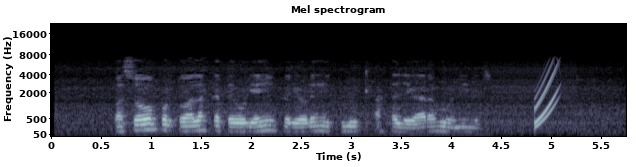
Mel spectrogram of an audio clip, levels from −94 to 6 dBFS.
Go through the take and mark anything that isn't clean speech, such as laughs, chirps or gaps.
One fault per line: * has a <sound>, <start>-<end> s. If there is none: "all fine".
* has a chirp, 4.8-5.1 s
